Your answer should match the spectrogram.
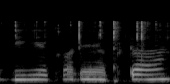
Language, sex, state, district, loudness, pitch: Bengali, female, West Bengal, Kolkata, -34 LUFS, 220 Hz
